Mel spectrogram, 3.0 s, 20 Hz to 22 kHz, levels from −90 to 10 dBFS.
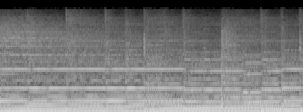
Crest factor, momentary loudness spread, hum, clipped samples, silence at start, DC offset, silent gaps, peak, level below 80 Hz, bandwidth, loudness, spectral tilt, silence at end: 8 dB; 1 LU; none; under 0.1%; 0 s; 0.9%; none; 0 dBFS; -12 dBFS; 13.5 kHz; -9 LUFS; -6.5 dB/octave; 0 s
